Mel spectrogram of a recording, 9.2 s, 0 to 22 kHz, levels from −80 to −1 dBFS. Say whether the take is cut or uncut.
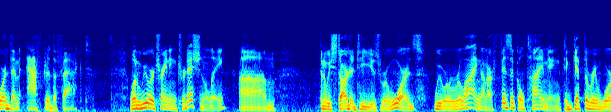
cut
